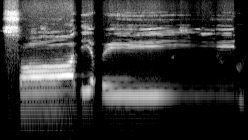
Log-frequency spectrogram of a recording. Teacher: स्वाद को हम एक अलिफ तक खींच कर पढ़ेंगे क्योंकि स्वाद के ऊपर खड़ा ज़बर आ गया है। स्वाद ये हरूफ मुस्तालिया में से है, इसको पूरी यानी मोटा भी पढ़ेंगे और इसमें सीटी की आवाज़ भी आएगी।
